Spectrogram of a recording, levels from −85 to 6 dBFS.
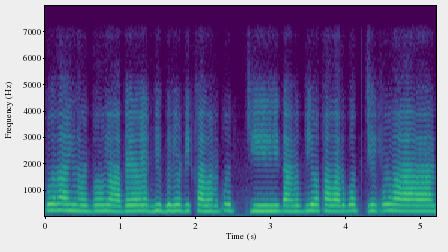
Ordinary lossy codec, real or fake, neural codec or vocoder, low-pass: none; fake; codec, 16 kHz, 0.5 kbps, FreqCodec, smaller model; 7.2 kHz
